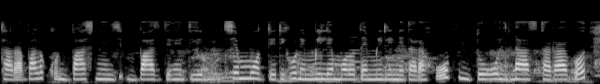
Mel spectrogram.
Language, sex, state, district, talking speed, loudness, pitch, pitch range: Chakma, female, Tripura, Unakoti, 160 wpm, -17 LUFS, 235 Hz, 230-245 Hz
